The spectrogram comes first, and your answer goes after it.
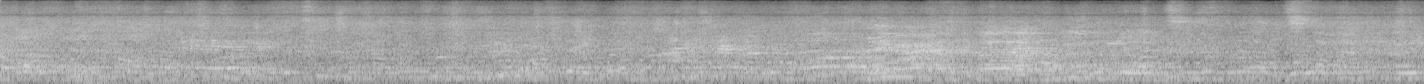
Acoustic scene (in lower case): crowded indoor space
